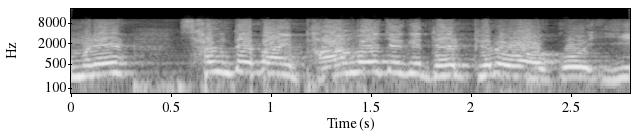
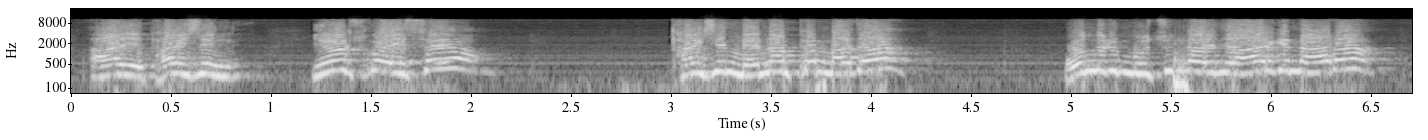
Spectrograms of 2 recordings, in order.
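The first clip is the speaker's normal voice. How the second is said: higher-pitched mock reproach; accusing wife; 5 semitones higher than usual. Wife confronts husband who came home late on her birthday, accusing. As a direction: act out a wife on the attack. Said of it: "하면서 공격하는 것이에요".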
